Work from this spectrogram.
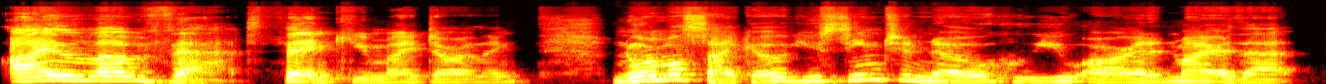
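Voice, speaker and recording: A man hosting a live stream as a psychic, reading out viewers' questions and answering them in a genteel, flowery way with many halting restarts. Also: a little high, animated. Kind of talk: live stream, reading chat comments aloud. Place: seated at a wobbly table indoors.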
